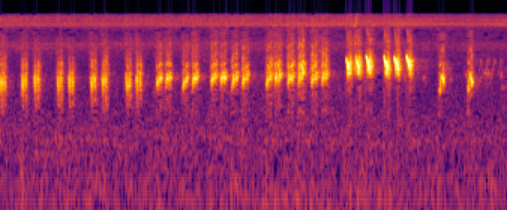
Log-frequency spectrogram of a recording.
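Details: Northern mockingbird song: a long run of short, evenly spaced chirps at a middle pitch, shifting toward the end to a few louder, higher, buzzier notes and then two single chirps.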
